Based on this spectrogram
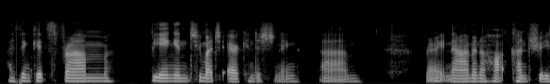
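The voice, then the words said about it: Congested, stuffy-nosed voice with dry throat. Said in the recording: “I'm sniffing a lot right now. ... I have a bit of a cold. ... my throat is a bit dry and my nose is a bit stuffed up ... congest me and my throat's very dry at the moment”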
